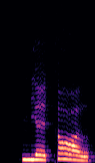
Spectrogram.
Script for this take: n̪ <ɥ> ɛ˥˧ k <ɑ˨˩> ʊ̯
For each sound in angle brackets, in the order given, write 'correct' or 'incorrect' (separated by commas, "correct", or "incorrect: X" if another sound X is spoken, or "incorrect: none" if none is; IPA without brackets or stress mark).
incorrect: j, incorrect: ɑ˥˩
